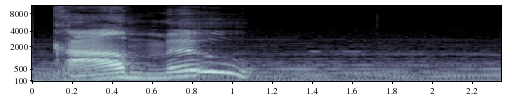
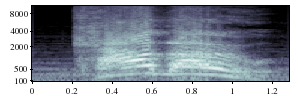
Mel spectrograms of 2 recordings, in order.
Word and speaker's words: Camo: Camu? No. Camo. He's right. You'll be saying it wrong, Ishmael. Obviously, it's Kamwa. It's Camo. Why does no one get it right?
